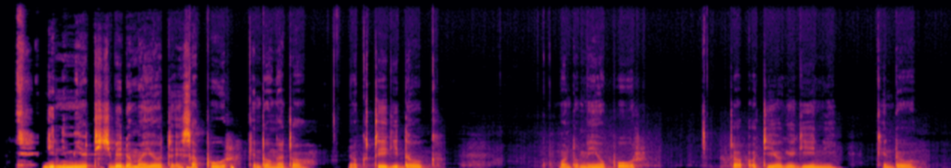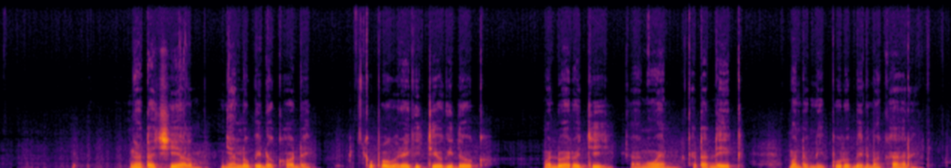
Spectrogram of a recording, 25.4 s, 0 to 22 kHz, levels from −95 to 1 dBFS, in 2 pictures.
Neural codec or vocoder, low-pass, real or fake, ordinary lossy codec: none; none; real; none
